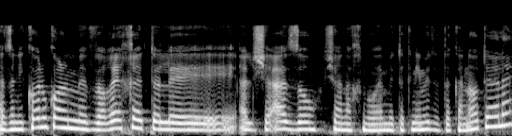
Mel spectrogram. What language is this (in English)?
Hebrew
